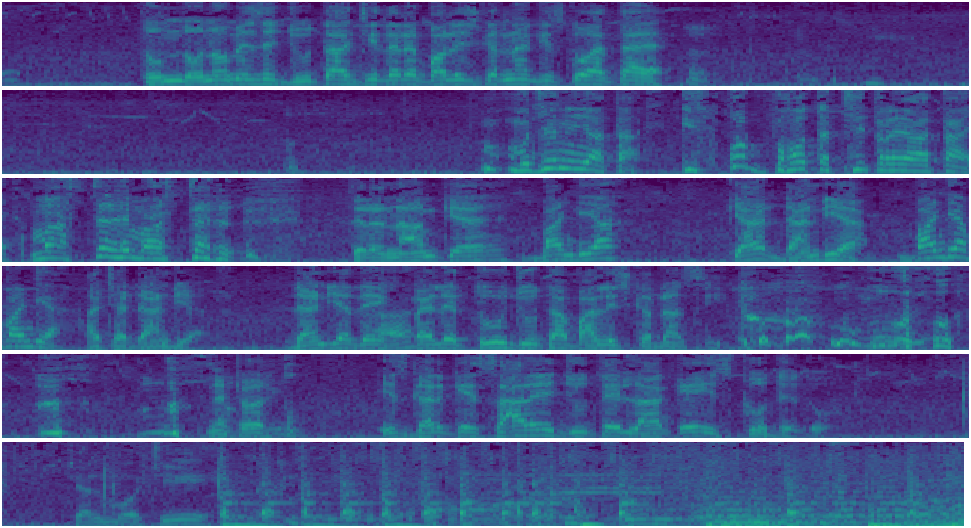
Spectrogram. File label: funny dialogue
